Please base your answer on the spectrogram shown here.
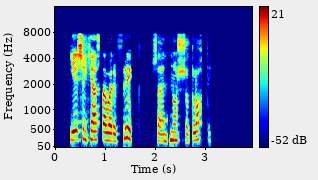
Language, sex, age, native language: Icelandic, female, 30-39, Icelandic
